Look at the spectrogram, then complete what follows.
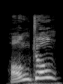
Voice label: red, voice man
